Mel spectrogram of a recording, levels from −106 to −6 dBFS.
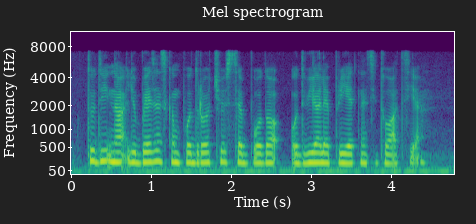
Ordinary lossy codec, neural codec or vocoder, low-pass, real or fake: none; none; 7.2 kHz; real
